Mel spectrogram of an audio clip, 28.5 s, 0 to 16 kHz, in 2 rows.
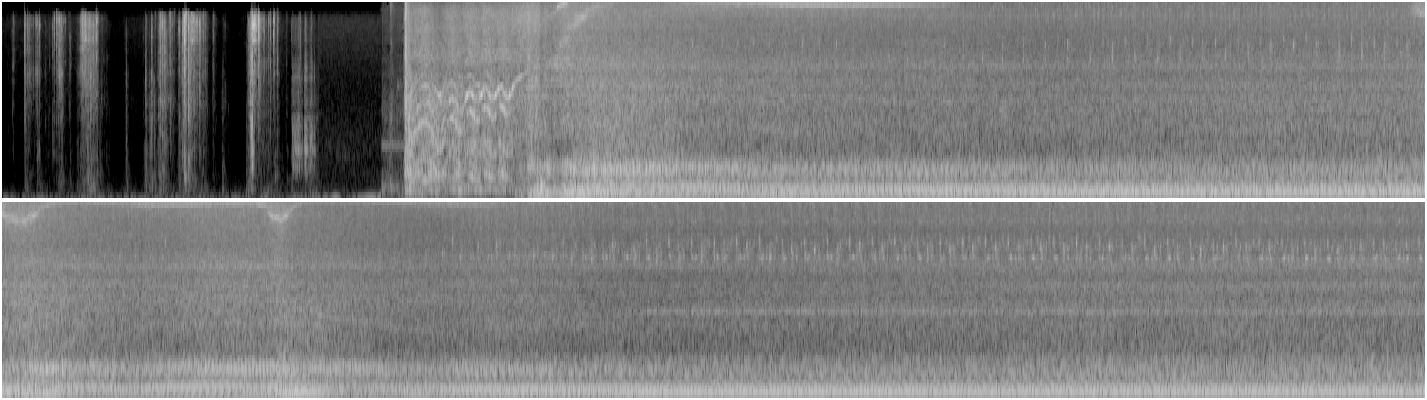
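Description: An off-road 4x4's engine is started about four seconds in: a short crank, then it catches. It runs with two quick revs that rise and fall back, then settles into a steady idle.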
